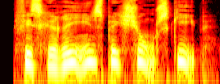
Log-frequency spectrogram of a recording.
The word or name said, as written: fiskeriinspektionsskib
